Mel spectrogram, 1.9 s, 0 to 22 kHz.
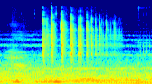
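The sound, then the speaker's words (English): A quick run of light, hard clatters as dice are rolled for a perception check, tumbling across a tabletop and bouncing several times before settling on a 7, over a quiet background with no talking. “Go ahead and roll your perception check.”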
